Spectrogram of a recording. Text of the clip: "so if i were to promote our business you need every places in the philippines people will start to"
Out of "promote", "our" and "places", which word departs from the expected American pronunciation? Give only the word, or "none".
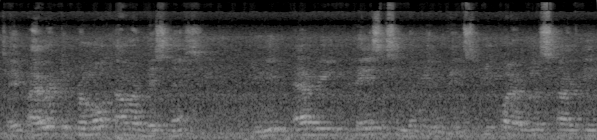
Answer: places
